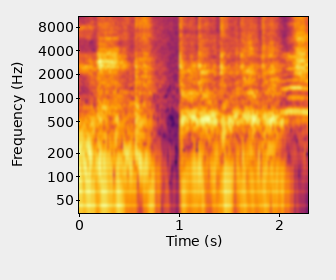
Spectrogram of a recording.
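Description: Live beatboxing into a handheld microphone: vocal drum and bass sounds that cut out just before a second in, then come back sharply with a steady held tone under the beat.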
